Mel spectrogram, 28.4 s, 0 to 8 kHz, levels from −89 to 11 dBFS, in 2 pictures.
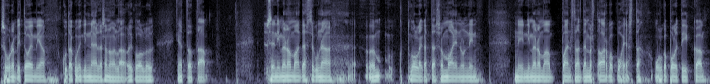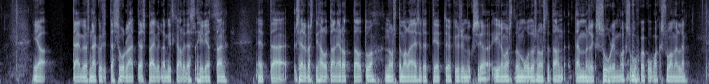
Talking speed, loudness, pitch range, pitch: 110 wpm, -16 LUFS, 85-90 Hz, 85 Hz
